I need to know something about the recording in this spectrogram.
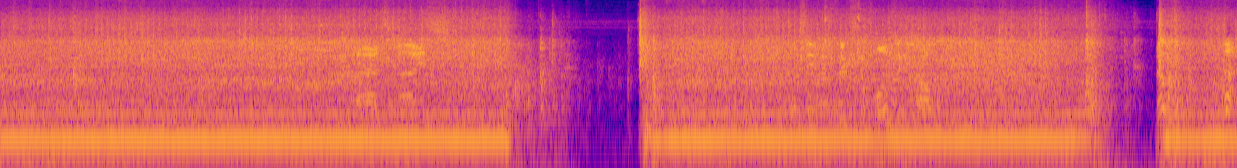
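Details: Genie garage door opener after repair of grinding trolley gear, greased, in cold weather; steady motor hum with an even low whine through each run, stopping cleanly. Opener sounds healthy; a separate spring-tension issue remains.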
